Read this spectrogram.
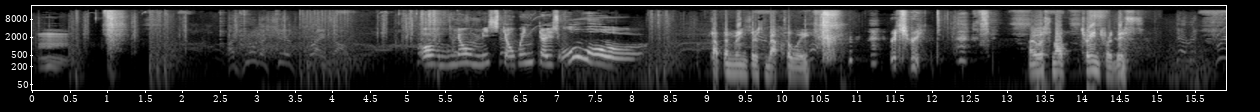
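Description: A shotgun fires loud single blasts.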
